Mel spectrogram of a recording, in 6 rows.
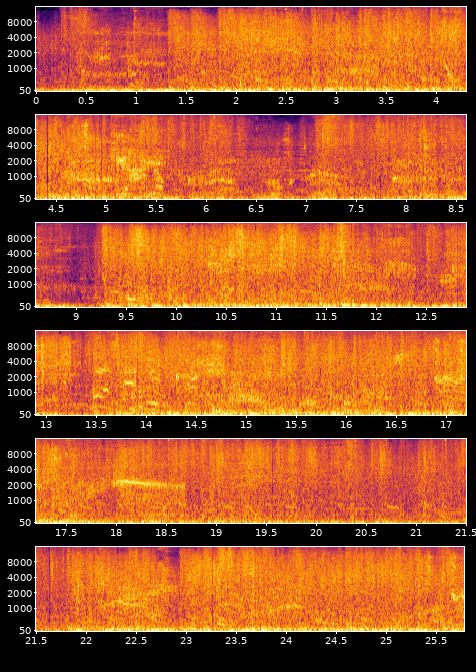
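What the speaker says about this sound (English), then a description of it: "Seismic activity is getting stronger" A deep, continuous earthquake rumble from the video game Gears of War 2, loud and sustained for the full stretch with heavy low-end booms and shaking debris-like crashes, no talking over it.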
